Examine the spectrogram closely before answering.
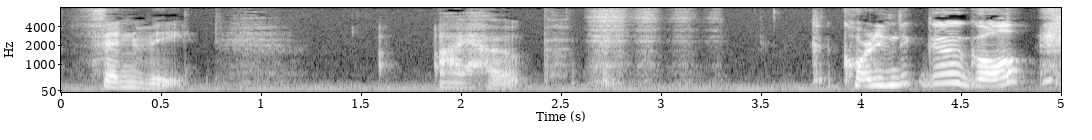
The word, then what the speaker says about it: Fernweh: It's pronounced FERNWEH, I hope. According to Google, it's pronounced FERNWEH, so hopefully I'm not butchering that German word.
